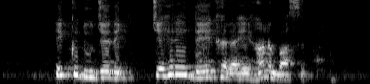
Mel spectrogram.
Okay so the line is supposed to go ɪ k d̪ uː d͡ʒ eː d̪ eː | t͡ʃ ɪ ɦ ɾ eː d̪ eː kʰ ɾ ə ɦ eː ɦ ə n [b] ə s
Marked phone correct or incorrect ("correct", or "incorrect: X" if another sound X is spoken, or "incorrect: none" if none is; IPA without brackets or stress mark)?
correct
